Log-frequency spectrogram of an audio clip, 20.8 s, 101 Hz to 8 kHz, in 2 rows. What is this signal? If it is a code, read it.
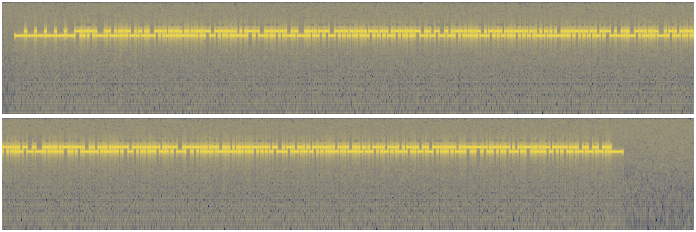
RTTY (50 baud, 450 Hz shift), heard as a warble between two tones, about 2350 Hz centre. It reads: BJBWX JYFDO DQEMD KVSAM IDAIC DOBMC JBALR IQPKS IUOKX JVAUD YMVDF KUFSO DZSME FGYJR LMAUW RUBYP UGABG SCEEN ZUEFZ NGGGR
